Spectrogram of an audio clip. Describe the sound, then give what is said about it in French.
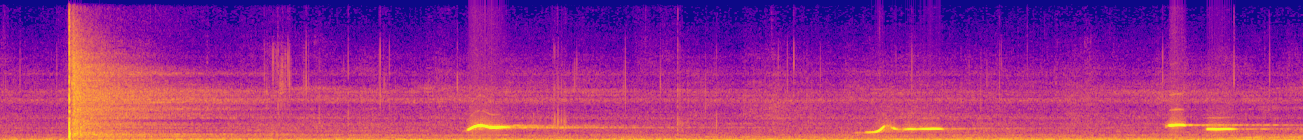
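A sharp crack rings out first, then three whistled notes, each sliding up and holding a steady high pitch, ring out with long echoing tails across a reverberant space open on two sides, with a large white wall and an odd hopper-like structure overhead. “Ça, ça a l'air un super espace réverbérant, ouvert sur deux côtés avec un grand mur blanc et une espèce de trémie bizarre là-haut.”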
